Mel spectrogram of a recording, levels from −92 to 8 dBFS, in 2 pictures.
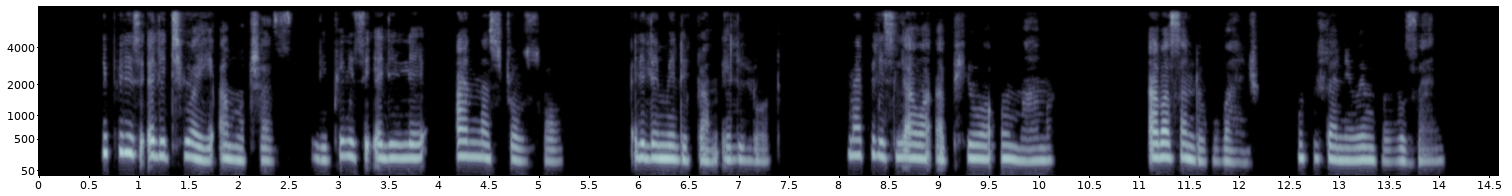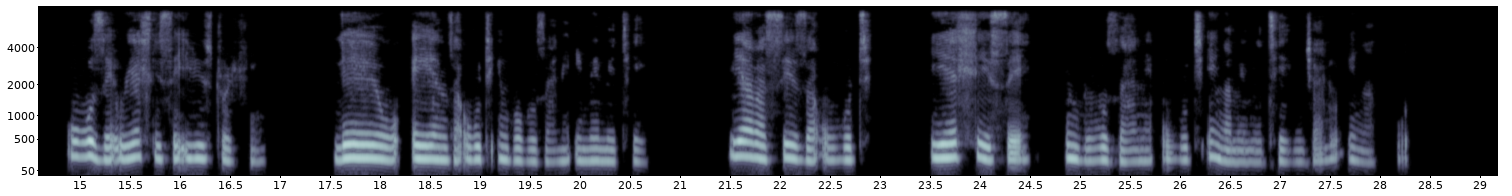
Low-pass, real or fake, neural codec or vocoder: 7.2 kHz; fake; codec, 16 kHz, 8 kbps, FreqCodec, larger model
